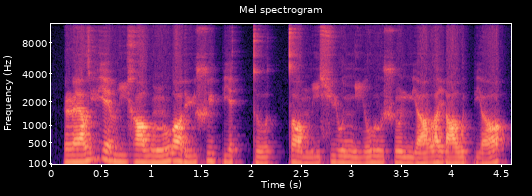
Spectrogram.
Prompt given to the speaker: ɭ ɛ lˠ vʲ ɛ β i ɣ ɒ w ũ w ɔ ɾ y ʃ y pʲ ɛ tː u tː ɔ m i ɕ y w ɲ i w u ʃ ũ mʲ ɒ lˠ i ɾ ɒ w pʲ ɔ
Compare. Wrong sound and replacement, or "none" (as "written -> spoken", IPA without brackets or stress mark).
none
